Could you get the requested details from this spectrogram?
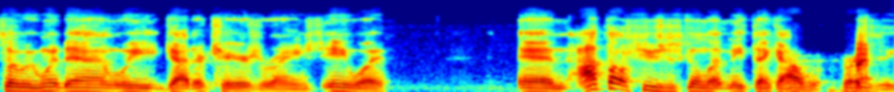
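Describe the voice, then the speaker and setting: Medium pitch and ordinary pitch variation from a male speaker with an unremarkable speaking voice. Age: 40s. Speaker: podcast host. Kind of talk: casual chat.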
